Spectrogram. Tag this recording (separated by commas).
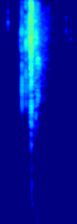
Crack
